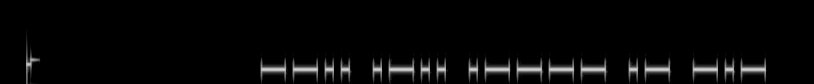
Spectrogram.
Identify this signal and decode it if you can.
Morse code, heard as a keyed tone, about 15 wpm, 700 Hz. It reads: ZL1AK
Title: DXCC-100 Call Signs - 5 Characters - Repeated 3x - 15wpm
